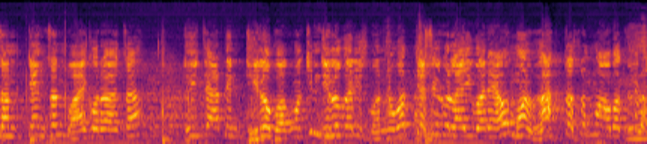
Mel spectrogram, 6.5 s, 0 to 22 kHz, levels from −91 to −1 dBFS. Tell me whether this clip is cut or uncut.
uncut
